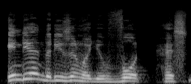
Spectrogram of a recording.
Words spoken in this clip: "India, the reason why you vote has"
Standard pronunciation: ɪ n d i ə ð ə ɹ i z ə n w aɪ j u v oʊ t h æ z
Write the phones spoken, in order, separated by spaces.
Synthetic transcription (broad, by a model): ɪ n d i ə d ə ɹ i z ə n w aɪ j u v oʊ t h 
